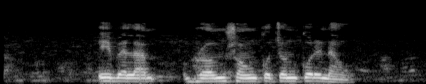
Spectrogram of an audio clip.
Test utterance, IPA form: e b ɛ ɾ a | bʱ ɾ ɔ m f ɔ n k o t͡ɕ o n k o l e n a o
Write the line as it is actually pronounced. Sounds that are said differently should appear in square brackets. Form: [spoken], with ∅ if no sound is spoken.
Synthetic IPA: e b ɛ [l] a | bʱ ɾ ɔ m [ʃ] ɔ [ŋ] k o t͡ɕ o n k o [ɾ] e n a o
